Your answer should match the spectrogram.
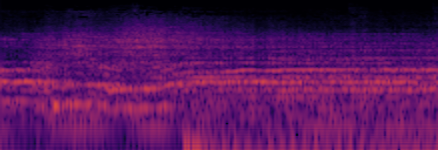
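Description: Live worship song: women singing into microphones over instrumental accompaniment, with a deep bass coming in about two seconds in under a long held vocal note.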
